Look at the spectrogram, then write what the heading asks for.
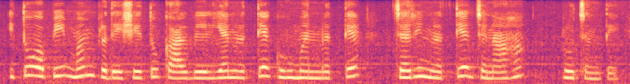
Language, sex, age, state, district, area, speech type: Sanskrit, female, 18-30, Rajasthan, Jaipur, urban, spontaneous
